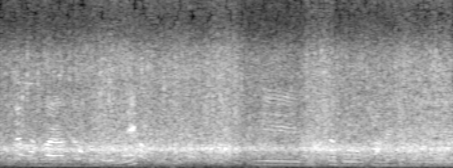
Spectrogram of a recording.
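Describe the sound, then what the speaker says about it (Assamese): Heavy rain falls outside a veranda on a windy day, a steady broadband wash of water with tonal sounds drifting over it, continuous and fairly close. "বহুত জোৰছে বৰষুণ আহিলে আজি বিশ্বকৰ্মা পূজা দিনাখন।"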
